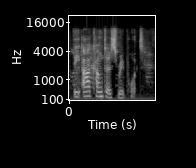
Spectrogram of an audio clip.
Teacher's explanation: you even connect the ah, so there's no silence between the word the and ah, and the will sound like the ah counters report, one breath of air.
